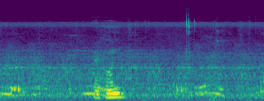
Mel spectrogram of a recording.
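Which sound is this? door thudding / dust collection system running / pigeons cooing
pigeons cooing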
